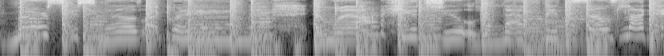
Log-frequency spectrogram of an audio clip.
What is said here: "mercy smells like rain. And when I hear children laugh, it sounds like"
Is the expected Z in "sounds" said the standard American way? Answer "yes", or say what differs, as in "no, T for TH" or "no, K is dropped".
yes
